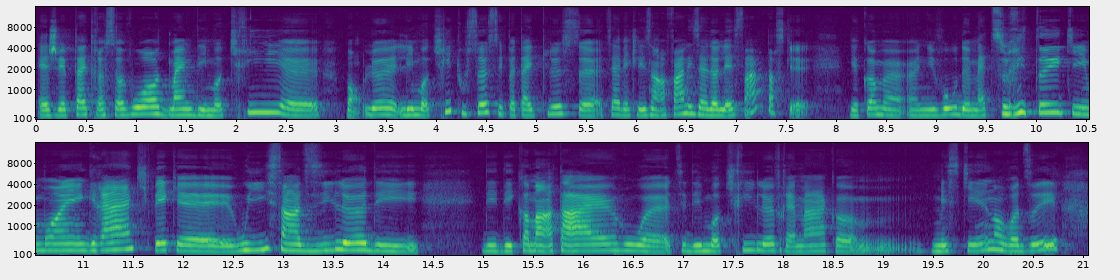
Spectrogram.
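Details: Adult woman who stutters, also a master's candidate in speech-language pathology, speaking in a podcast conversation; stuttering in continuous speech.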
